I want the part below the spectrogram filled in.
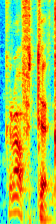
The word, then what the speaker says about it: Croft: Ma non ho capito, Croft o Croft? – Croft.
